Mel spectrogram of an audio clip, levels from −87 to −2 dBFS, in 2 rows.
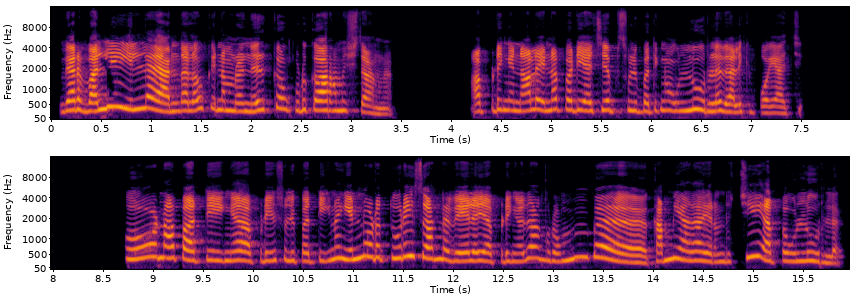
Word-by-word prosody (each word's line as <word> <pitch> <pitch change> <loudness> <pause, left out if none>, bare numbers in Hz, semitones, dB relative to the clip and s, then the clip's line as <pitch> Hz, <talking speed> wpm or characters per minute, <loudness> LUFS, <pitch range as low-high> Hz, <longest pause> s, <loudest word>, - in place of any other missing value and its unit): வேற 305 +1 +7
வழியே 360 +10 +6
இல்ல, 350 +3 0 0.2
அந்த 265 +2 -3
அளவுக்கு 345 +6 -4
நம்மள 290 -3 -2
நெருக்கம் 315 +4 -2
குடுக்க 310 +1 -5
ஆரம்பிச்சுட்டாங்க. 290 -9 -4 1.0
அப்டிங்கனால 295 +2 0
என்ன 315 - 0
பண்ணியாச்சு 300 -1 +1
அப்டி 290 +1 -12
சொல்லி 290 -2 -4
பாத்தீங்கன்னா, 290 +1 -6
உள்ளூர்ல 290 -2 -1
வேலைக்கு 240 0 -2
போயாச்சு. 205 -2 -6 1.2
போனா 380 +3 0 0.2
பாத்தீங்க 300 -2 +2 0.2
அப்படின்னு 280 +2 -6
சொல்லி 285 -3 -5
பாத்தீங்கன்னா 280 +7 -3
என்னோட 395 +3 0
துறை 390 +5 +2
சார்ந்த 345 -3 +3
வேலை 280 +1 +5
அப்டிங்கிறது 265 +4 -5
அங்க 315 -5 -7
ரொம்ப 385 +8 -5 0.6
கம்மியா 315 +5 +1
தான் 290 -1 +1
இருந்துச்சு 255 +9 -7 0.2
அப்போ 280 0 -9
உள்ளூர்ல. 265 -6 -5
290 Hz, 130 wpm, -23 LUFS, 270-330 Hz, 1.2 s, வேற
